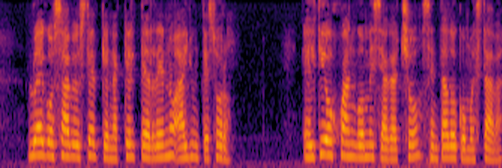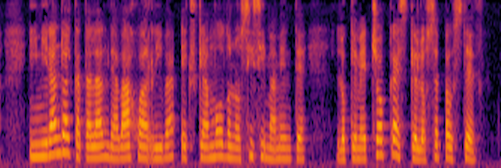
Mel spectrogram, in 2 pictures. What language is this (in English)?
Spanish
